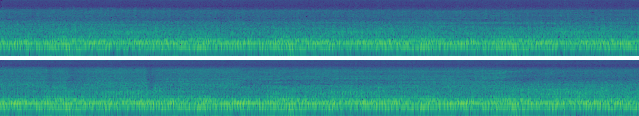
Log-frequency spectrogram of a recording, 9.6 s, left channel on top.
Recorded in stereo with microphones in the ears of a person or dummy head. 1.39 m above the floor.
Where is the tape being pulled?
No tape being pulled in this recording.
